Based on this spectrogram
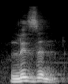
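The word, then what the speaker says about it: listen: ಲಿಸನ್ ಲಿಸನ್ ಅಂದ್ರೆ ಕೇಳಿಸಿಕೊಳ್ಳುವುದು ಲಿಸನ್ ಲಿಸನ್ ಟು ಮೀ ಲಿಸನ್ ಲಿಸನ್ ಅಂತ ಹೇಳಲ್ಲ ಲಿಸನ್ ಓಕೆ ಹಾಗೆ ಇದು ಸಾಫ್ಟಫನ್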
